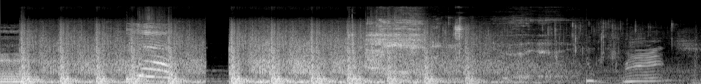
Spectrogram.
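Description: Rapid, rhythmic gunfire in GTA San Andreas during a zombie-themed scene: a fast string of loud shots with a brief gap, then more bursts, mixed under a speaking voice.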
